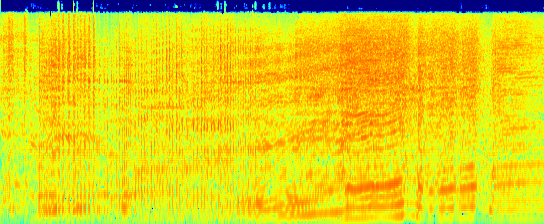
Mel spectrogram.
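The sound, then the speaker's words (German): A motorcycle engine idles roughly, then revs up through several rising gear changes as the bike pulls away, being stolen on a fake test ride in a suburb of Paris, loud throughout. “Habe ich dir gerade bei einer gefakten Testfahrt ein Motorrad geklaut?”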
